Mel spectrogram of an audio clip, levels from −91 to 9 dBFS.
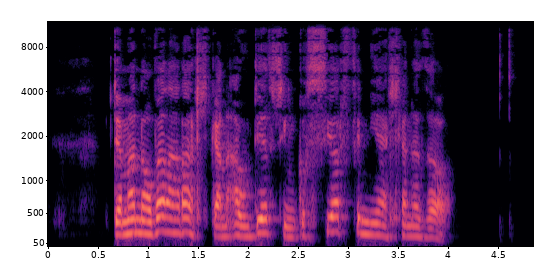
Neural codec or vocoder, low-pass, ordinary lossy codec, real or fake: none; 10.8 kHz; Opus, 64 kbps; real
